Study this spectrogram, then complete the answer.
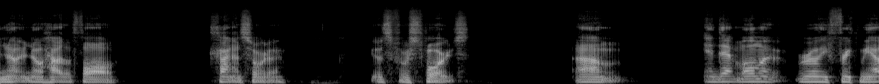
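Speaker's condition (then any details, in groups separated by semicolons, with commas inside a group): Multiple system atrophy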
